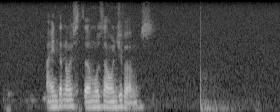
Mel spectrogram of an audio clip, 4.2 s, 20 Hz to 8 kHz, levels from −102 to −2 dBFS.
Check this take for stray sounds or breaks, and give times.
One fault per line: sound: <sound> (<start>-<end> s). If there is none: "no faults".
sound: thud (3.0-3.8 s)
